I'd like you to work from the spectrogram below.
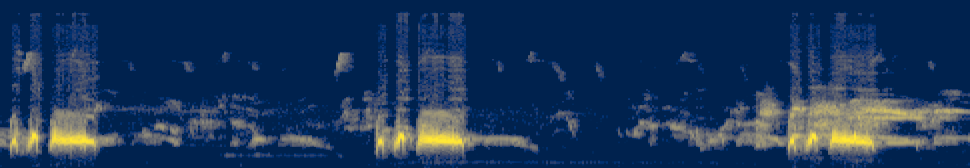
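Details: Spotted dove in repeated 'hai hậu' cooing: three phrases of quick stuttered hoots ending in a longer coo, about four seconds apart, with faint coos between.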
